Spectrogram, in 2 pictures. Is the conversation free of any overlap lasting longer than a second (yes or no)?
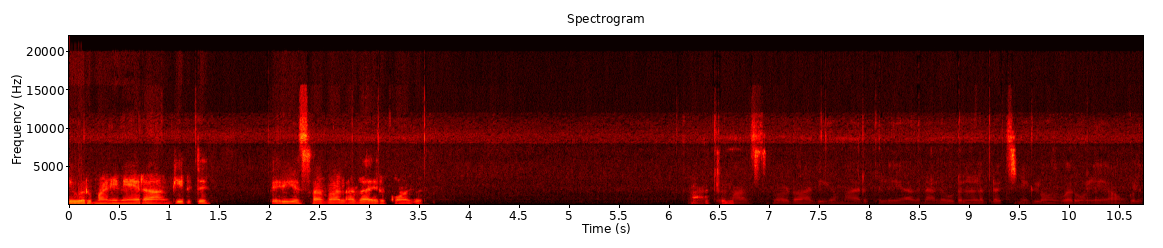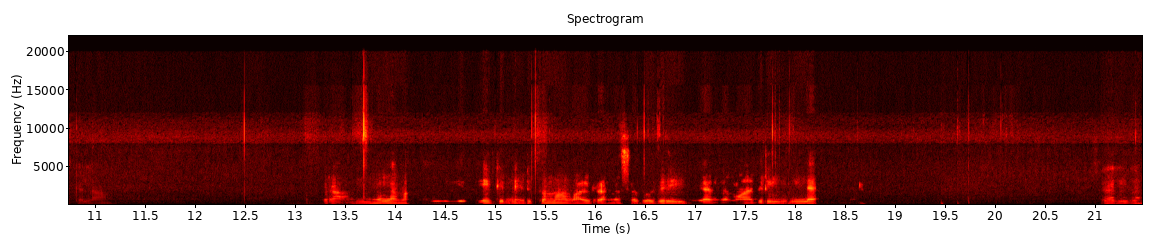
yes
